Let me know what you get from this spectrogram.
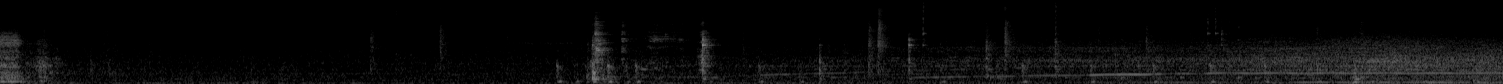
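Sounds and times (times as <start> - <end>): washing machine motor whine: 0.0 - 0.3, 7.5 - 15.0.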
